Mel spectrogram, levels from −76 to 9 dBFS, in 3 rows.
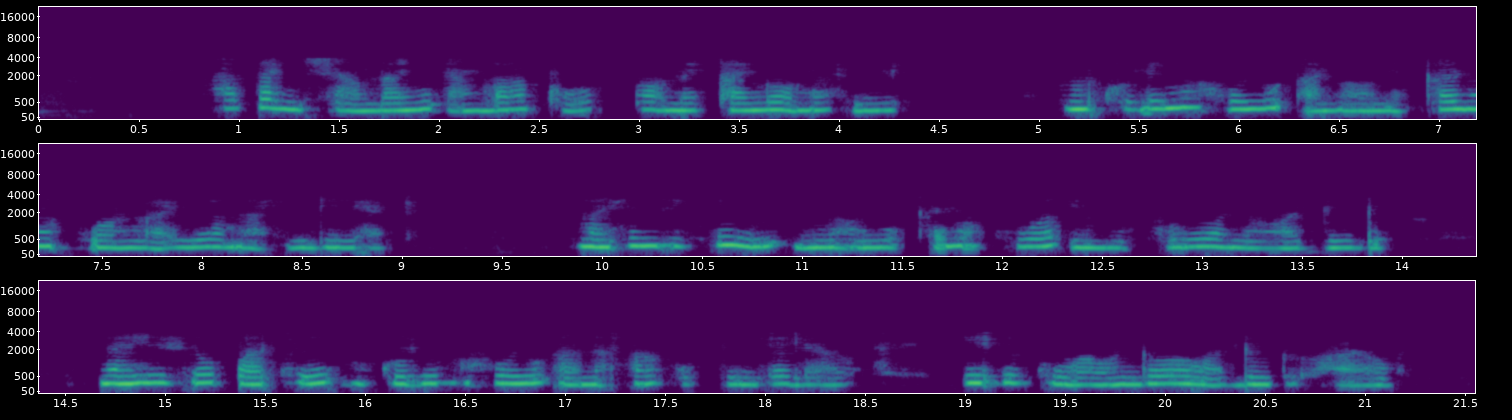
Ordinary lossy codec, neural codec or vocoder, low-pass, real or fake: AAC, 16 kbps; codec, 16 kHz in and 24 kHz out, 0.6 kbps, FireRedTTS-2 codec; 7.2 kHz; fake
